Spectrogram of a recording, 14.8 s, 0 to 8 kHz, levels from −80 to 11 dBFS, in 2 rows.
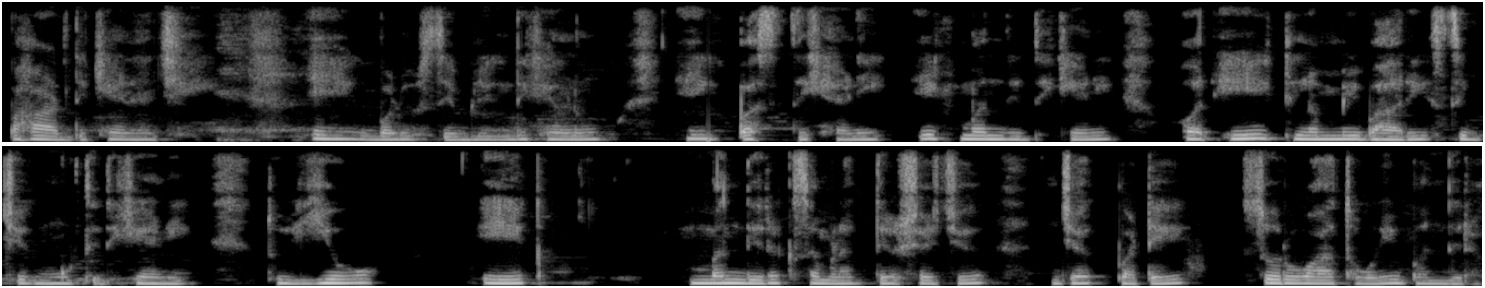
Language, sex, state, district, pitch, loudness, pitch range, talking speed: Garhwali, female, Uttarakhand, Tehri Garhwal, 190 Hz, -20 LUFS, 180-200 Hz, 140 wpm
